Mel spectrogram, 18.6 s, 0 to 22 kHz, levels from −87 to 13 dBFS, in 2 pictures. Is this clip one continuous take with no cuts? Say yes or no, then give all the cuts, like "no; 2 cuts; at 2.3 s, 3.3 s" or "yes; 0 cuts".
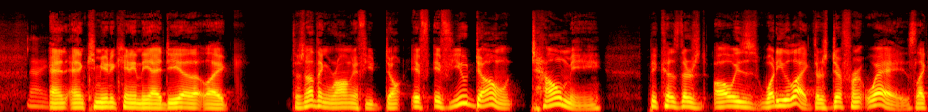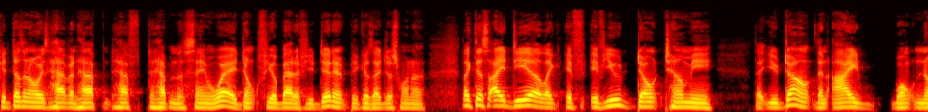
yes; 0 cuts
